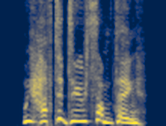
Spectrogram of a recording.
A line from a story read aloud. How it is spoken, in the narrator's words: Siowa exclaimed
